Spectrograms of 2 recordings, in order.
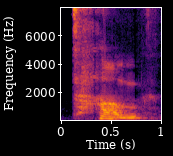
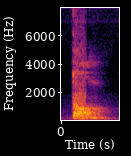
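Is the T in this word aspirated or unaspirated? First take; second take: aspirated; unaspirated. First: The T is released with a puff of air. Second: The T is strong, without a puff of air. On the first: "Ele usa mais ar" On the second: "O nosso T em português, ele é mais forte"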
